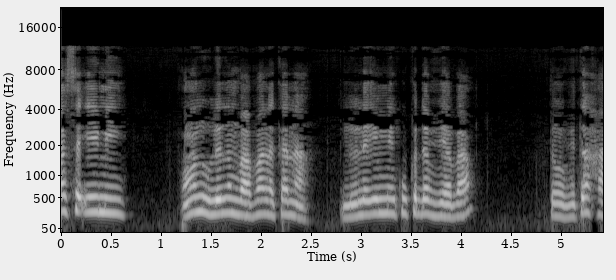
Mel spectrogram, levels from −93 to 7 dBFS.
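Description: Throughout the speech, the audio was likely squeezed through HE-AAC compression at a very low rate, consistent with about 16 kbps. Treble above the coded band is rebuilt rather than kept, so s sounds come out heavily gritty and metallic, with nothing above 11.8 kHz.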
